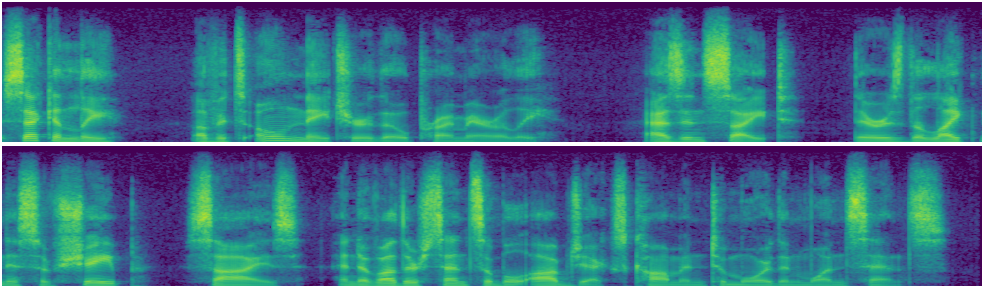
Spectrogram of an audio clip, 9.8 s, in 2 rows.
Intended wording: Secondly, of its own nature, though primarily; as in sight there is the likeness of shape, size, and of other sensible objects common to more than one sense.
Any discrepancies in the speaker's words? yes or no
no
